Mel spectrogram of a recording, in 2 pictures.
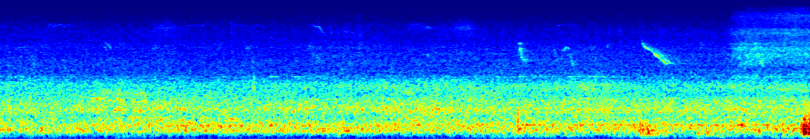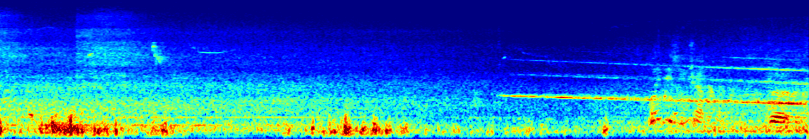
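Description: Long Island Rail Road diesel push-pull train pulling into the station: an uneven low rumble of wheels on rail comes and goes as it nears, and near the end a whine slides slowly down in pitch as the train brakes.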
